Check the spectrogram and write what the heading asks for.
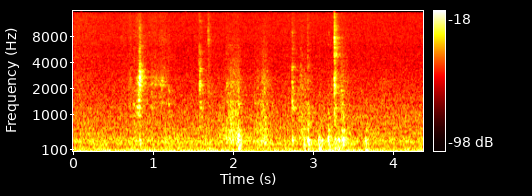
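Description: Near silence with a few faint, irregular clicks, about four, spread unevenly through it.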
